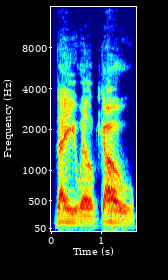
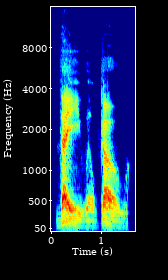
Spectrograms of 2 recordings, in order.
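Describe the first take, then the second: First: Slow, thunderous decree; huge, drawn-out knightly shout; booming. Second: Slow, weighty, projected verdict; measured knightly decree; slow pronouncement. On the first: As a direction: boom it out so the hall echoes. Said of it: "boomed the knight". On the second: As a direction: draw out each word solemnly. Knight chooses children, solemn slow verdict. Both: A narrator's reading.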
